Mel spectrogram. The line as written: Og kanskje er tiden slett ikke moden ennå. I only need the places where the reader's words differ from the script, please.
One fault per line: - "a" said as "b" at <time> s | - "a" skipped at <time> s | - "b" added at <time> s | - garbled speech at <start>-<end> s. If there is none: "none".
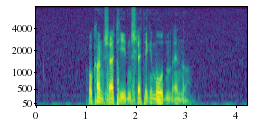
none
